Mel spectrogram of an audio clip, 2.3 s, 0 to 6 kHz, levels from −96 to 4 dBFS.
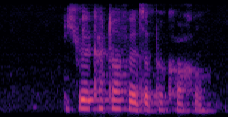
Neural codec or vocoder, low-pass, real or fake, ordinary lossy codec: autoencoder, 48 kHz, 128 numbers a frame, DAC-VAE, trained on Japanese speech; 5.4 kHz; fake; MP3, 48 kbps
